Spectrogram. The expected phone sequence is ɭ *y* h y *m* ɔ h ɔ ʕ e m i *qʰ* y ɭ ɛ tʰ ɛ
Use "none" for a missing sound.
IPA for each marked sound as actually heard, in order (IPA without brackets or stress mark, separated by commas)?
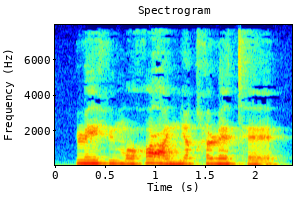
e, m, qʰ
